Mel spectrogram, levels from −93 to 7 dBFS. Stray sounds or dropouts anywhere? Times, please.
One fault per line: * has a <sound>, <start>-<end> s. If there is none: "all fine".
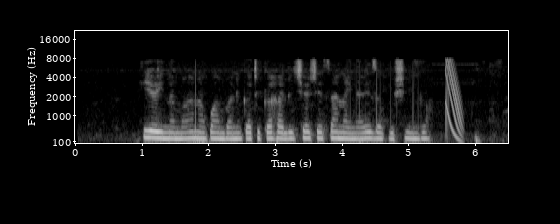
* has a chirp, 5.6-5.9 s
